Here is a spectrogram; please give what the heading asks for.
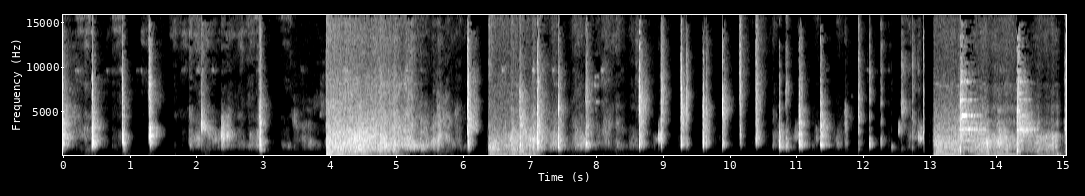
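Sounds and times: hand tool tapping and scraping clay: 7.1 - 13.0.

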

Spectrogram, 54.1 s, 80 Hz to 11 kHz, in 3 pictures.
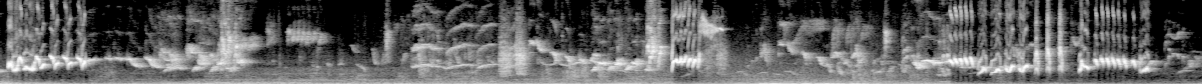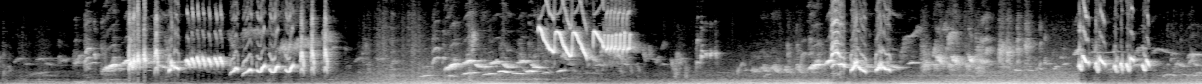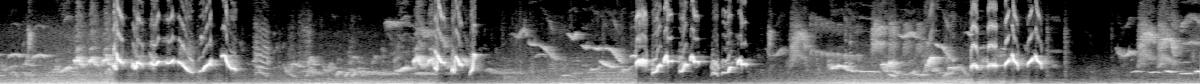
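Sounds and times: thrush singing whistled notes: 8.9 - 23.1, 33.2 - 51.9.

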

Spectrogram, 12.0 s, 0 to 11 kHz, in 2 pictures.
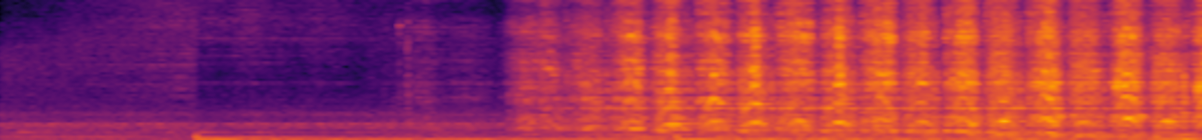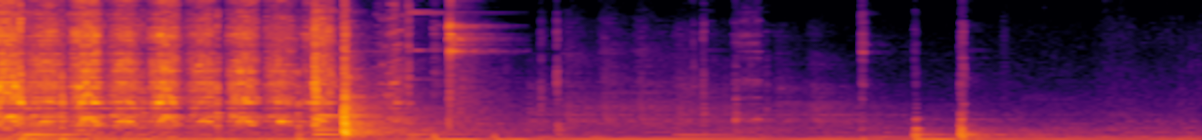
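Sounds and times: hacksaw cutting metal tube: 2.6 - 8.5.

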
